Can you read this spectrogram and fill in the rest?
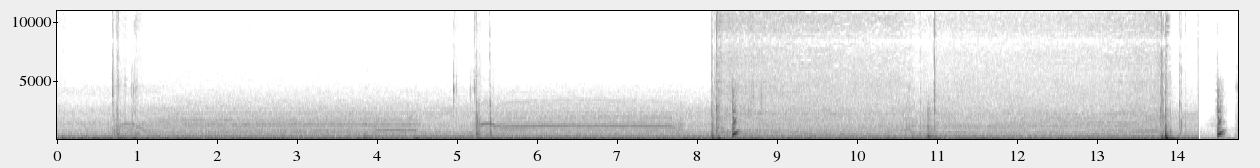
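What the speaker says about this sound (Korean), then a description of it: "접이식 사이드미러" The electric folding side mirrors of a used Kia K5 whir as their motor runs twice for a few seconds each, followed by a longer whine, scattered clicks and a couple of thumps near the end.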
